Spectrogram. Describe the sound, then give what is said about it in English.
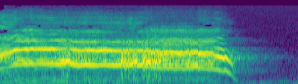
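A person screams loudly in one long, sustained, high-pitched shriek that holds steady, then drops sharply in pitch as it cuts off. “I have no idea how loud I scream. Scream was loud. I've only done it once. Where's Megan? Scream your very life depended on it.”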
